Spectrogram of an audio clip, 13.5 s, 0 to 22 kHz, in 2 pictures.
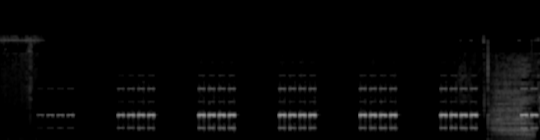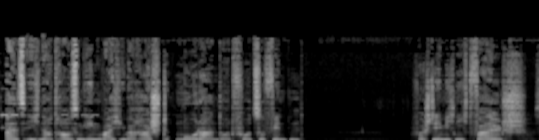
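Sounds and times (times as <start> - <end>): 
digital alarm clock beeping: 0.5 - 9.3
soft hum: 1.5 - 12.2
speech: 6.8 - 10.6, 12.0 - 13.4.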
